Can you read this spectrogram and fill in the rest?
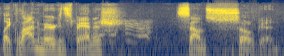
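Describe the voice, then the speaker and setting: A man's voice: a little high, sing-song, measured pace, a bit bright, a little hiss or hum. A young man hosting a gaming livestream, chatting casually and rambling with lots of restarts. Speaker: livestream host. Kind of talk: casual chat while gaming.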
